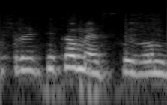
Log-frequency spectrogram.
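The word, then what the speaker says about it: Triticum aestivum: इसका scientific name है ट्राइटिकम एस्टिवम। कई टीचर्स इसको ट्रिटिकम एस्टिवम भी बोलते हैं, कोई दिक्कत नहीं है, स्पेलिंग तो चेंज होना नहीं है।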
